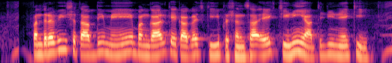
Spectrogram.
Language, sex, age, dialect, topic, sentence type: Hindi, male, 18-24, Hindustani Malvi Khadi Boli, agriculture, statement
